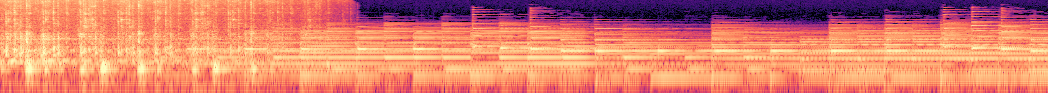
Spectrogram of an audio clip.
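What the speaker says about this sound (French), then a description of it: "On va venir coudre les deux." A sewing machine stitches together the back pieces of a dress with a quick rattling run at the start, then falls quiet under sustained tonal background music.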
